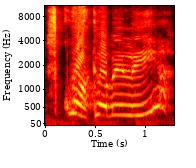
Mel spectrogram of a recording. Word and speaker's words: Squawkabilly: Donphan, Articus, Camerupt, Squawk, bro, how do you pronounce this man name? Squawkably? Or is it Squawkabilly? Squawkabilly!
